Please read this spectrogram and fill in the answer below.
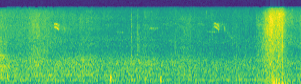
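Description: Honey bees buzzing steadily around an opened hive, a colony disturbed by a late-evening inspection. Near the end comes a short rustling scrape as the wooden crown board is set down on the hive.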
